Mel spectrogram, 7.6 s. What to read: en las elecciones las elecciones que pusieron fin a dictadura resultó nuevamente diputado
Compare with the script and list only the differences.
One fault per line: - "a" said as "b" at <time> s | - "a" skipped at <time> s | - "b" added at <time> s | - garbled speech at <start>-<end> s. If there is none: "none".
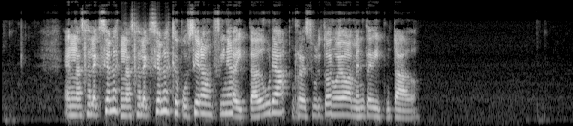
none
